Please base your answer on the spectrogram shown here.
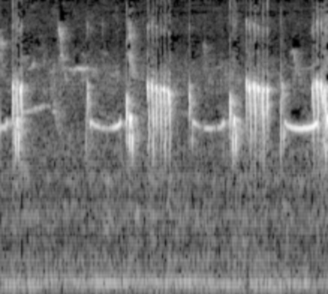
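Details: Female red-headed prinia delivering clear, loud song: sustained level whistles alternating with rapid, rattling, buzzy pulse trains, several phrases in quick succession over four seconds.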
